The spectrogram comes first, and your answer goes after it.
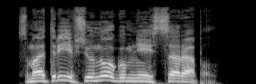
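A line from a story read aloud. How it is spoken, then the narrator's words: Giant's aggrieved complaint. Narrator (Russian): жаловался великан Жофу обиженным голосом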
